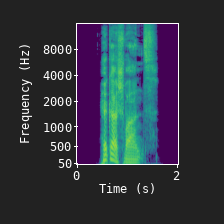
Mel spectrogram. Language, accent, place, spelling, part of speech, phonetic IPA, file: German, Germany, Berlin, Höckerschwans, noun, [ˈhœkɐˌʃvaːns], De-Höckerschwans.ogg
- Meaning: genitive singular of Höckerschwan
